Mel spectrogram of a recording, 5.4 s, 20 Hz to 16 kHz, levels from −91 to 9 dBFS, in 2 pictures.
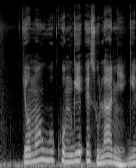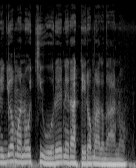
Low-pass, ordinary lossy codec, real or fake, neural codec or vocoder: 14.4 kHz; none; fake; vocoder, 48 kHz, 128 mel bands, Vocos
